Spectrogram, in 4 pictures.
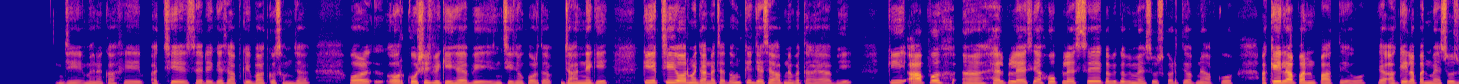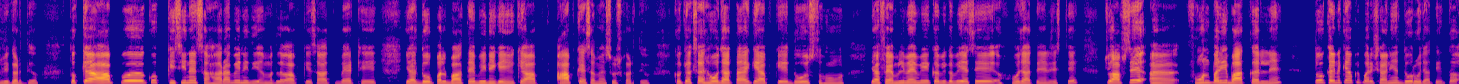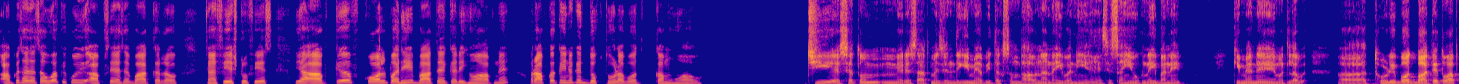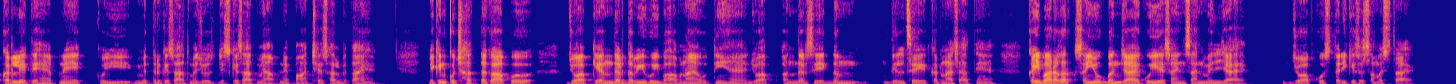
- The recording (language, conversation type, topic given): Hindi, advice, दोस्तों के साथ पार्टी में दूसरों की उम्मीदें और अपनी सीमाएँ कैसे संभालूँ?
- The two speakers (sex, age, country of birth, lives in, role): male, 20-24, India, India, advisor; male, 25-29, India, India, user
- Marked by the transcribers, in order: in English: "हेल्पलेस"; in English: "होपलेस"; in English: "फ़ैमिली"; in English: "फेस टू फेस"; in English: "कॉल"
